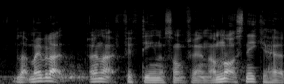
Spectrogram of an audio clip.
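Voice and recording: Speaking fast, a man uses a fairly low pitch and lively intonation.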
